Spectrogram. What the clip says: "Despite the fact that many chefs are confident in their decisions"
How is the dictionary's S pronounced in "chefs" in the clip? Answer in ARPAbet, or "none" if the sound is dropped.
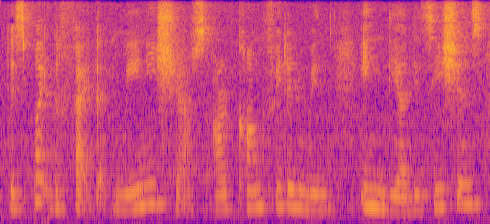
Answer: S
